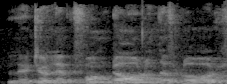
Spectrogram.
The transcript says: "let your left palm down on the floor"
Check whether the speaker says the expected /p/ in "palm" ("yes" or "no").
no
